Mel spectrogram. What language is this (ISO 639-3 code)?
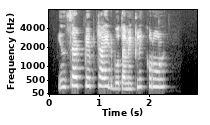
ben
